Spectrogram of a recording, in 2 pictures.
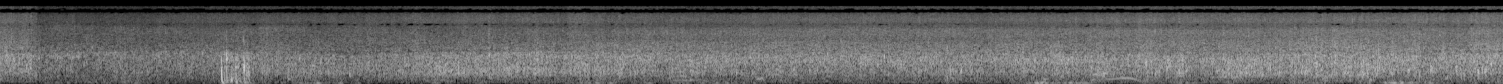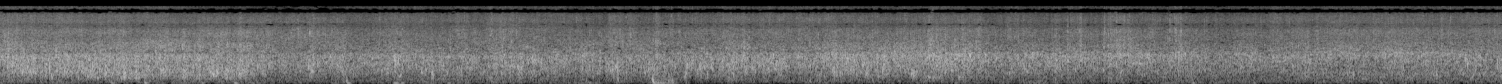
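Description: Shallow waterfall water rushing and splashing over calcium-carbonate rock close by, a steady noise. A brief knock about two seconds in.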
